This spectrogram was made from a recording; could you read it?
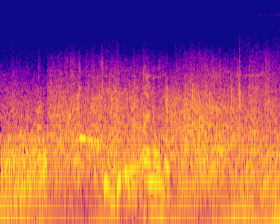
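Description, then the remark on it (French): An audience in a courtroom applauds steadily for several seconds as society women in fur coats and jewellery stand up to clap, a dense wash of clapping with a few voices calling out faintly beneath it. “Des femmes du monde en manteau de fourrure et bijoux se lèvent pour applaudir.”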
